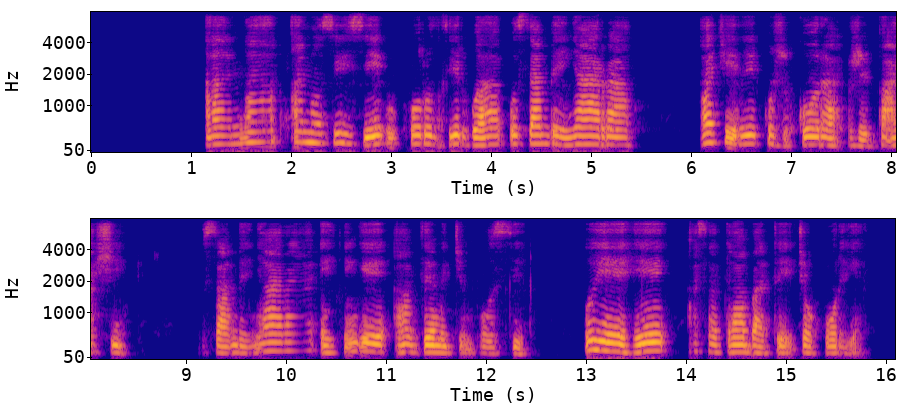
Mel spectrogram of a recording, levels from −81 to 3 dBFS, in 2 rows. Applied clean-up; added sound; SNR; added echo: neural mask model DeepFilterNet 3.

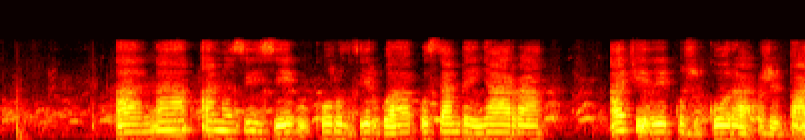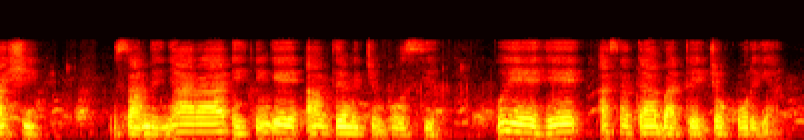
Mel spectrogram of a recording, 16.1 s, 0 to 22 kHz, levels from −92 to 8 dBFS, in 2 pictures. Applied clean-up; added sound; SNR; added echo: none; Bark; 19 dB; reverberation time 0.2 s.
